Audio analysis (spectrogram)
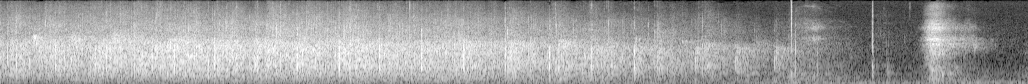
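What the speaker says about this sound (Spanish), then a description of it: "si va a aplaudirle, hágalo para Él y hágalo con fuerza" Church congregation applauding, a dense, loud burst of clapping sustained for several seconds before thinning out, with a few scattered claps and a breathy sound near the end.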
